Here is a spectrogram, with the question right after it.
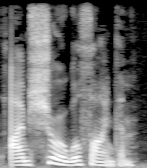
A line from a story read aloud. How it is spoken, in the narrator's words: said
